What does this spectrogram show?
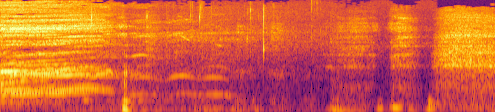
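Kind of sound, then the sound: human body sound, yawning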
